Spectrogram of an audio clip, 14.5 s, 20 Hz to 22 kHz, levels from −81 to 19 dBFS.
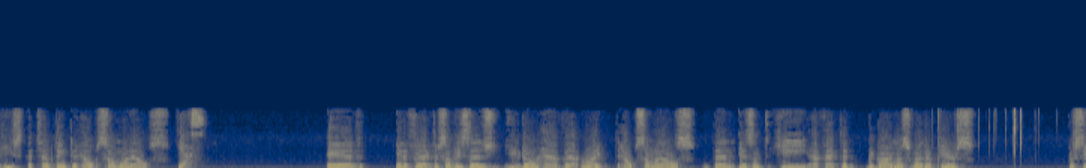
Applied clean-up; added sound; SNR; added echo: none; Crack; 13 dB; none.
